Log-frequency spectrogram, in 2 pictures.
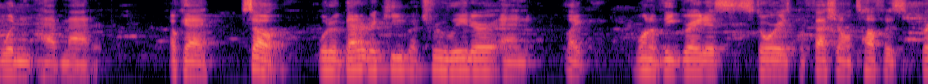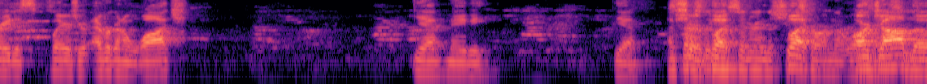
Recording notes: You can listen to the audio above or watch the video below from Fattey Beer Company in Hamburg, NY.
